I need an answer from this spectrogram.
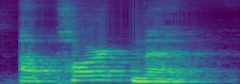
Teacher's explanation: Você vai ter o som do schwa logo no começo da palavra apartamento e ao final. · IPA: ə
